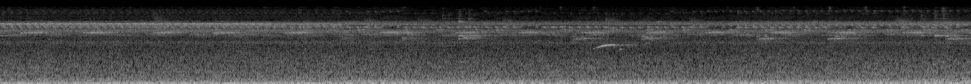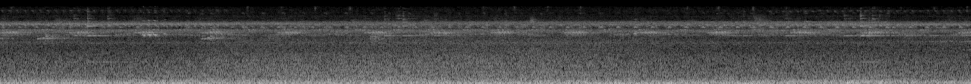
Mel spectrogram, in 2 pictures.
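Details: Grass insects chirp in high, steady pulses without pause over a low, constant hiss, recorded outdoors at Woninjae, a traditional house site.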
